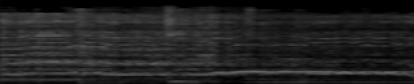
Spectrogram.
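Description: A female singer in a live pop performance holding one long sustained note that steps up slightly in pitch about a second in, over guitar and keyboard accompaniment.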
